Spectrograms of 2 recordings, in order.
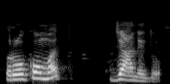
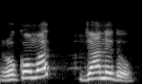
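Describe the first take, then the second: First: It is said in a soft, gentle tone. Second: It is said in a harsh, rough tone. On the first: The words come across as kind. The speaker calls it right. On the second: The words may be taken the wrong way. The speaker calls it wrong.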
